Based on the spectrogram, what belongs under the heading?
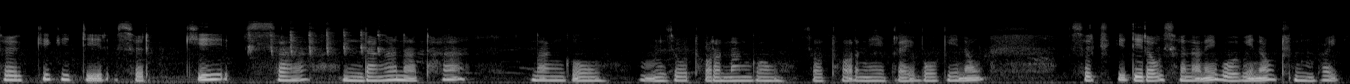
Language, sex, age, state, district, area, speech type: Bodo, female, 45-60, Assam, Chirang, rural, spontaneous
